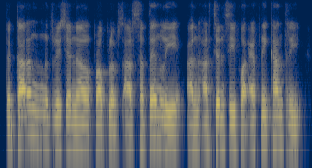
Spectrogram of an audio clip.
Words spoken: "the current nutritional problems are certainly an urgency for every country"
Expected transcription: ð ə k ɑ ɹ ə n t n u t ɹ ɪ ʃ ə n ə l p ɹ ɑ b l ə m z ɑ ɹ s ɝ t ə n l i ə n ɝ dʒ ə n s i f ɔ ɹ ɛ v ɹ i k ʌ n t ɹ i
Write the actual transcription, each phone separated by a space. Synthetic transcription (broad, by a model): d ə k ɑ ɹ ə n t n u t ɹ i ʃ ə n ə l p ɹ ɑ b l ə m s ɑ ɹ s ɝ t ə n l i ə n ɝ dʒ ə n s i f ɔ ɹ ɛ f ɹ i k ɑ n t ɹ i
